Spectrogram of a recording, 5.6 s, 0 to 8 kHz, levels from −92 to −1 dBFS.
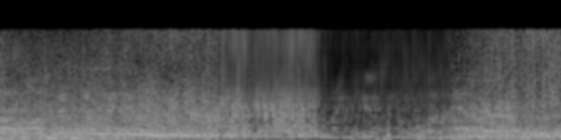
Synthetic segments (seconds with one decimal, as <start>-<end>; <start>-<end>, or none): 2.2-4.5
